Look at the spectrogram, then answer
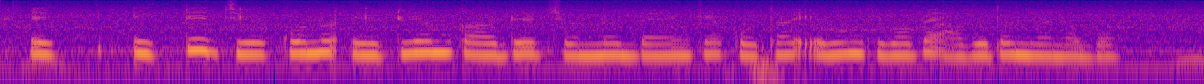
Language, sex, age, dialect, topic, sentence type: Bengali, female, 18-24, Northern/Varendri, banking, question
